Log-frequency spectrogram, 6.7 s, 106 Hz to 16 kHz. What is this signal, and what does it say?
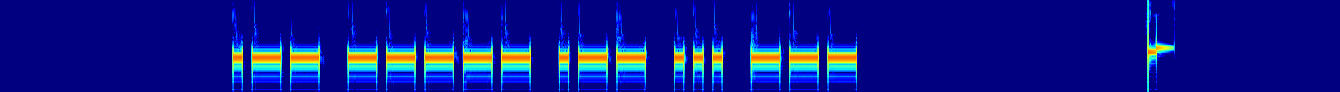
Morse code, heard as a keyed tone, about 25 wpm, 700 Hz. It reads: W0WSO
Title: USA Call Signs - 5 Characters - 2x Character Spacing - 25wpm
